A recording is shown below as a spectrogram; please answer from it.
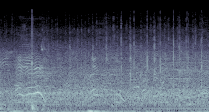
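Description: Crowd chatter in a basketball arena, with a basketball bouncing on the hardwood court twice near the start as a free throw is set up.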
